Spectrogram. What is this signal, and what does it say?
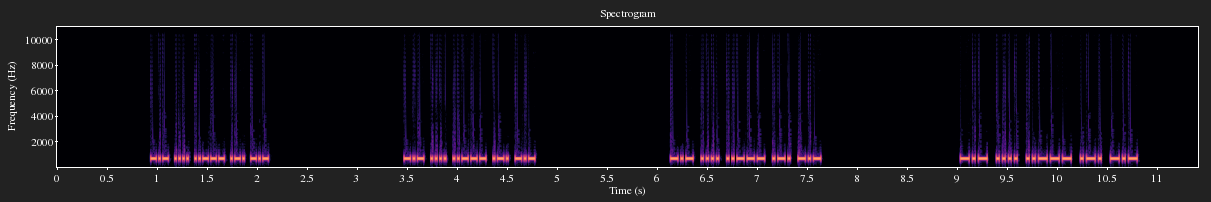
Morse code, heard as a keyed tone, about 52 wpm, 700 Hz. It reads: KH2RK KH2RK KH2RK KH2RK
